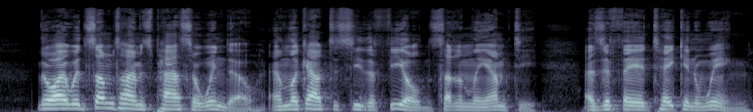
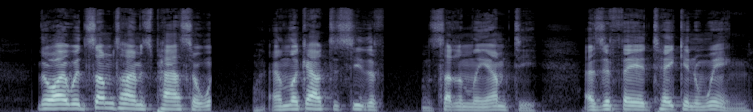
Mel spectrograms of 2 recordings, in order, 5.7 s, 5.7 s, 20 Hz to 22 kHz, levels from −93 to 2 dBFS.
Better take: first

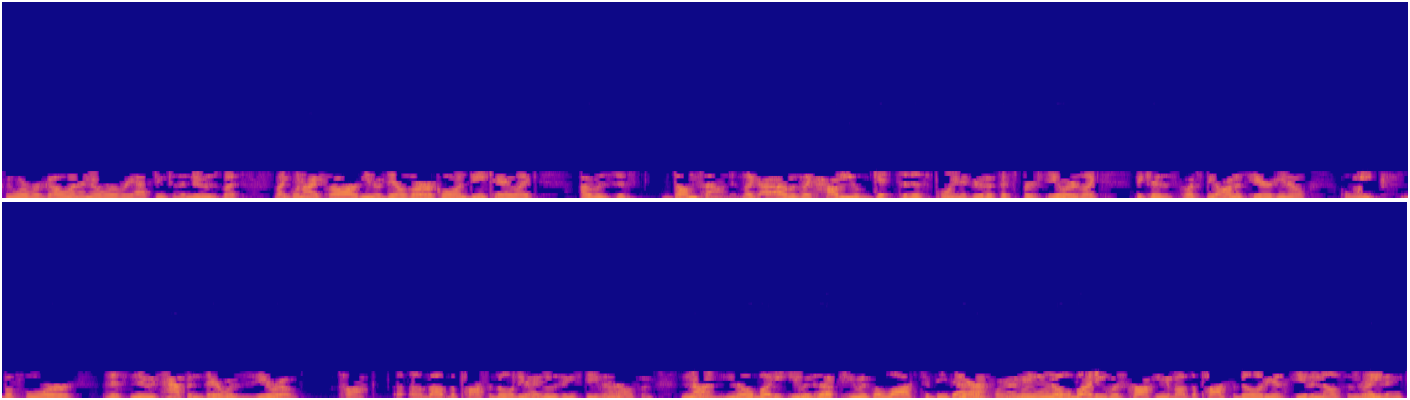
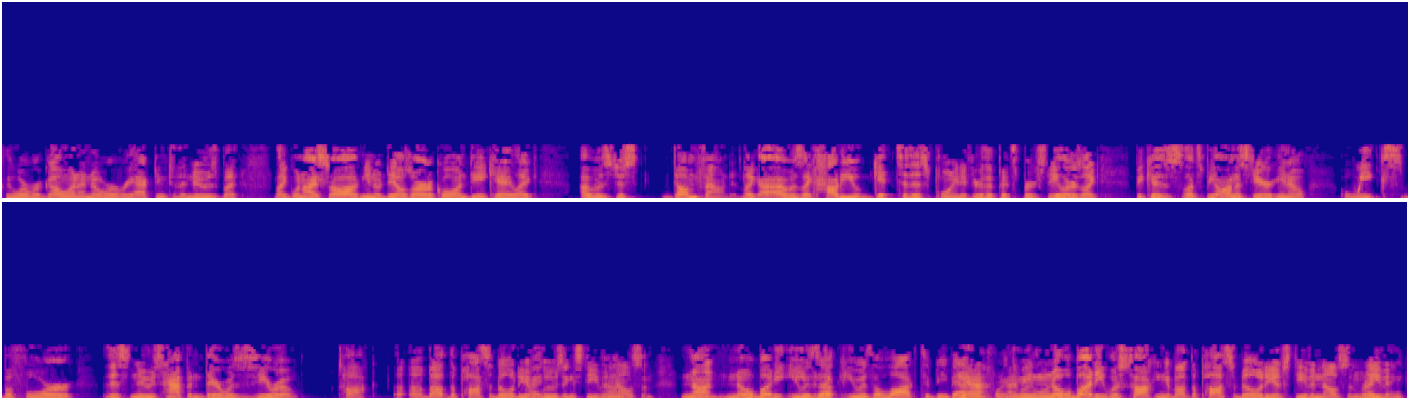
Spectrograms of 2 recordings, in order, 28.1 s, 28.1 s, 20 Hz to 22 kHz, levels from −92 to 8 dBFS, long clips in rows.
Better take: second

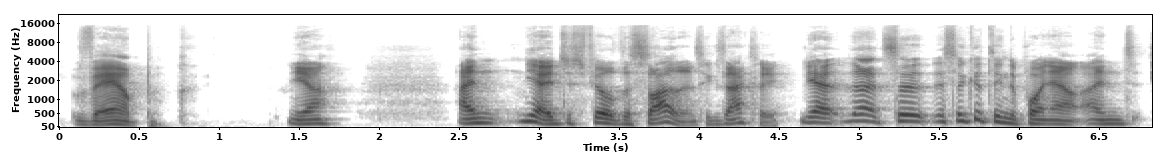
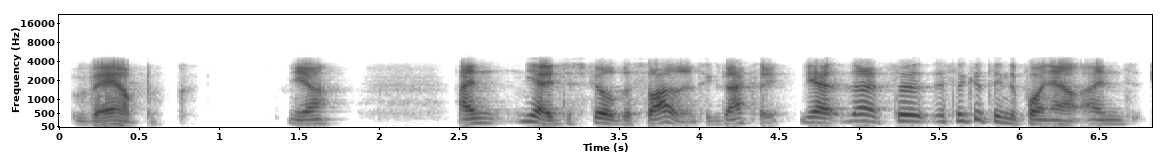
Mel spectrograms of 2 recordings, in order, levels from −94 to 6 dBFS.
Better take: first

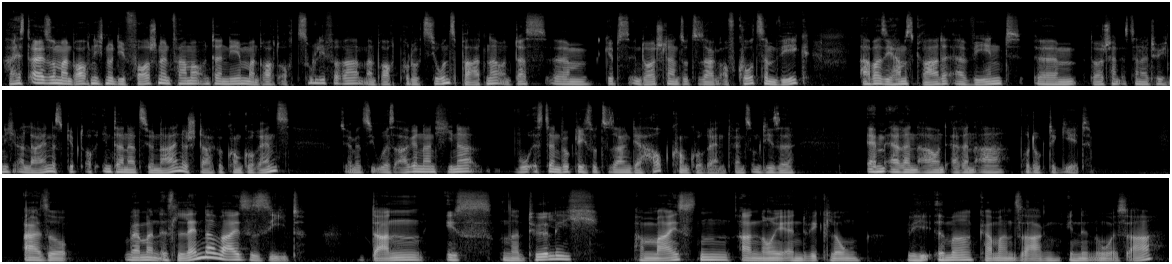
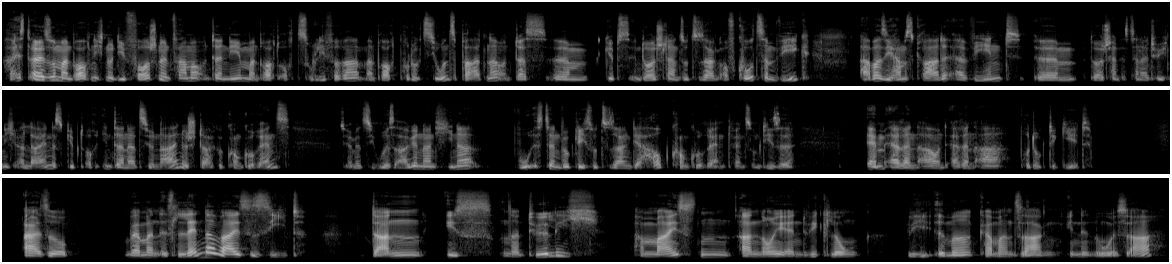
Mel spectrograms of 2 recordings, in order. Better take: first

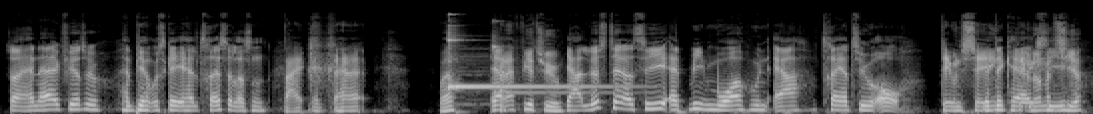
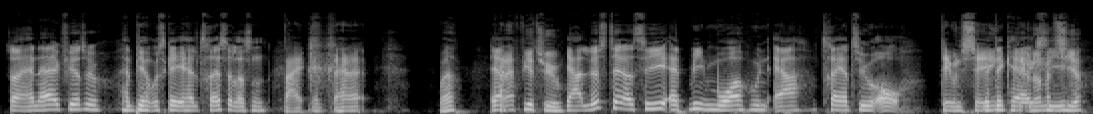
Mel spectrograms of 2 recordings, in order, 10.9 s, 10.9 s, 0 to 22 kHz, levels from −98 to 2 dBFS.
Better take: second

